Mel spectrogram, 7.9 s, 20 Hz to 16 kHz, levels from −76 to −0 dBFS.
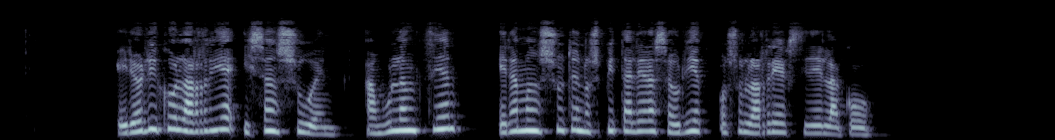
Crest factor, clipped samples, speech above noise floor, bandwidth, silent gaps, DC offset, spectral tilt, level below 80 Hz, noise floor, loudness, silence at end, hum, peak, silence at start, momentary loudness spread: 20 dB; under 0.1%; 58 dB; 9.4 kHz; none; under 0.1%; -2.5 dB/octave; -80 dBFS; -81 dBFS; -24 LUFS; 1.4 s; none; -6 dBFS; 0.9 s; 10 LU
